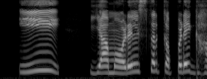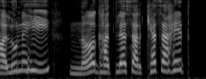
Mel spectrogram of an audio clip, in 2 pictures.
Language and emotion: Marathi, disgusted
